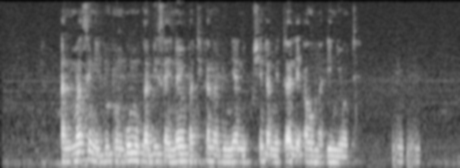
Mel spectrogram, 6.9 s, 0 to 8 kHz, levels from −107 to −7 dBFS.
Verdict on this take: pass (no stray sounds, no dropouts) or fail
fail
